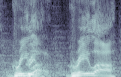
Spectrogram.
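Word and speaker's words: Grýla: got this information from is the Winter Witch, Gryla? How do you say it, Alonzo? Grilla? Grilla.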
